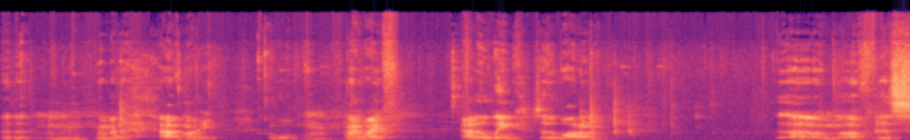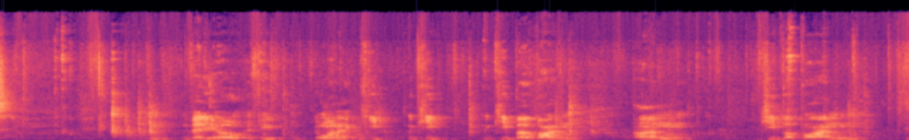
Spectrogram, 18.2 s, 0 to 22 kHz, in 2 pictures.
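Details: Stuttering in a 28-year-old man, starting only after medication-induced tardive dystonia (with akathisia) that also causes facial twitching; he never stuttered before the dystonia.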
